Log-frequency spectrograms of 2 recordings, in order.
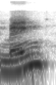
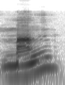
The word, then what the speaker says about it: Meng: Do you pronounce it Meng? Yeah, I think I'm wrong. Well, that's what we're wondering because I think the pronunciation is actually something like Mung.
